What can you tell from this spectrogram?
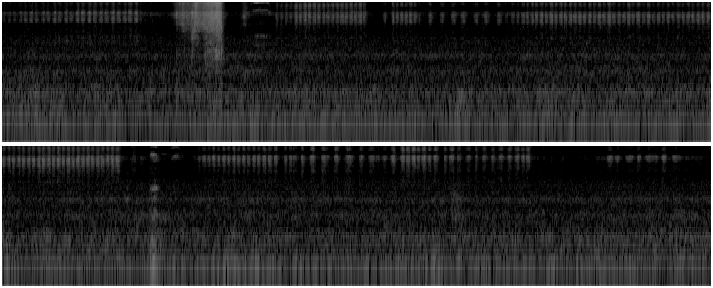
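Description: Faint scratching of a graphite shading pencil on paper in quick, repeated strokes, with a brief louder scrape early on and a single sharp click about two-thirds of the way through.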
